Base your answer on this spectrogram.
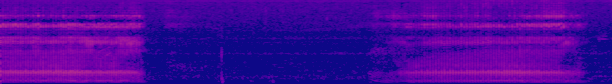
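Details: French Bulldog (Canis lupus familiaris), snoring.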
